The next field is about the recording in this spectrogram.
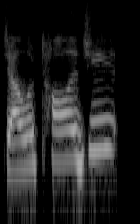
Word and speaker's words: gelotology: It's called gelotology. I'm not sure if I'm pronouncing that right, but I'll spell it out. G-E-L-O-T-O-L. I spelled that wrong. Wait, oh, I can't read. G-E-L-O-T-O-L-O-G-Y.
